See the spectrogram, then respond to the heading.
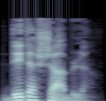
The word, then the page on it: détachable: francais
